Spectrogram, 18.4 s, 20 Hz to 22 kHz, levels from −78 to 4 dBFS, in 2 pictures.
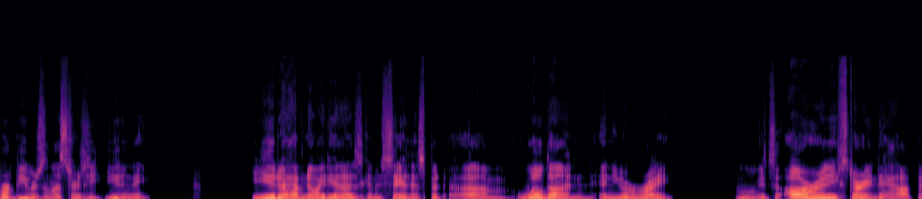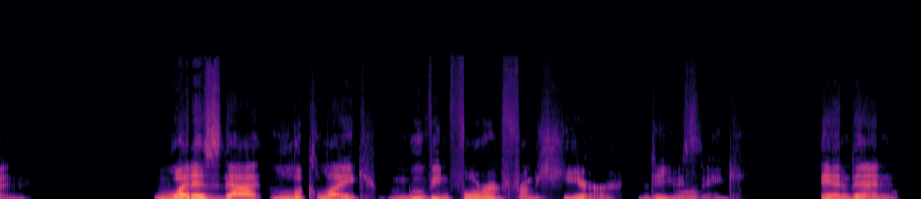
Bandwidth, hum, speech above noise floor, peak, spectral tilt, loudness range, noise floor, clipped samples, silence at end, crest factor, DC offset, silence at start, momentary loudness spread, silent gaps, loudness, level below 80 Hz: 15.5 kHz; none; 58 dB; -4 dBFS; -6.5 dB/octave; 7 LU; -83 dBFS; under 0.1%; 0.25 s; 22 dB; under 0.1%; 0 s; 16 LU; none; -25 LUFS; -52 dBFS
